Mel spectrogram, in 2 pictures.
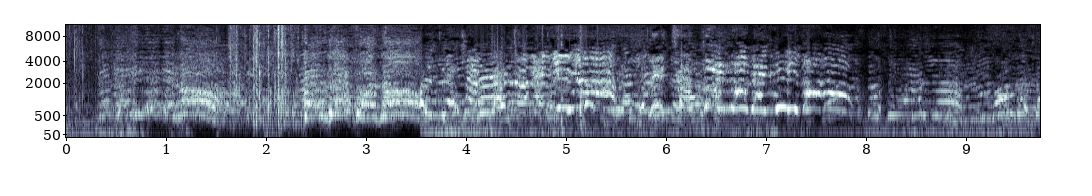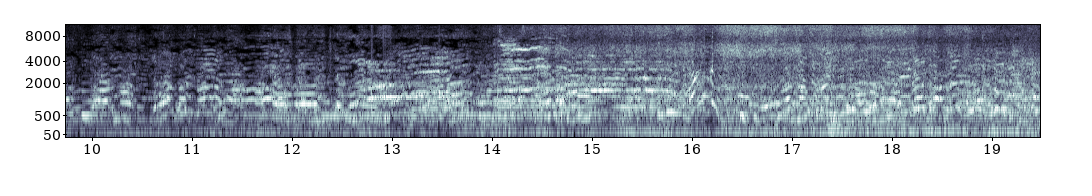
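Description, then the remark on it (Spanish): A loud, agitated crowd of protesters clashing with police in Mexico City, who try to stop them reaching the Zócalo, amid fire extinguishers and gas. They shout and yell over each other in a continuous chaotic roar, with overlapping voices, cries and bursts of commotion throughout. “que intentó evitar el paso de contingentes al zócalo.”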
